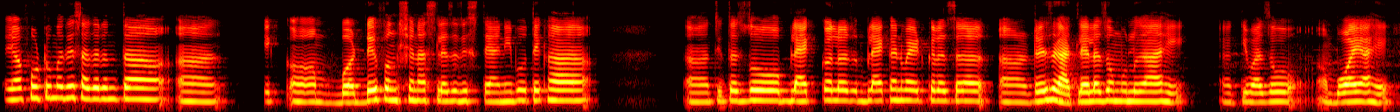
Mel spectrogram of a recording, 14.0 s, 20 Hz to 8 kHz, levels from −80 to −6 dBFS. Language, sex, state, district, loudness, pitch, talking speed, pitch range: Marathi, female, Maharashtra, Chandrapur, -24 LUFS, 225 Hz, 135 wpm, 215-240 Hz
